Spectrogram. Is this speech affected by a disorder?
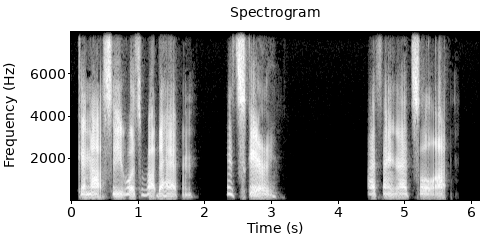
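Yes: muscular dystrophy; lifelong, muscle atrophy and weight loss, muscle and fat lost around tailbone, repositioned in bed by mother; lack of physical control over body, sees physical therapist.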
